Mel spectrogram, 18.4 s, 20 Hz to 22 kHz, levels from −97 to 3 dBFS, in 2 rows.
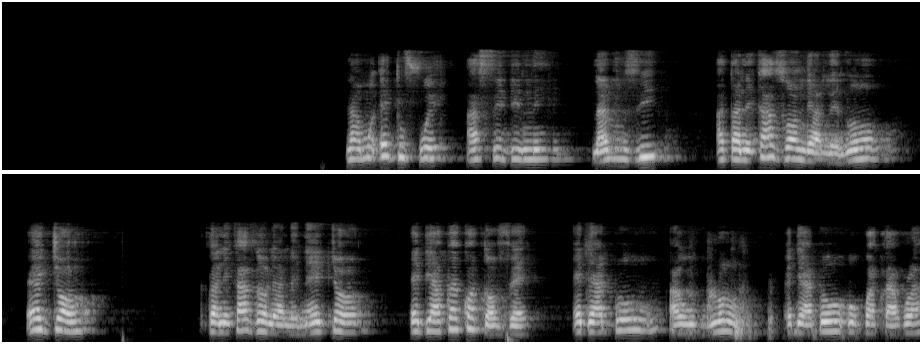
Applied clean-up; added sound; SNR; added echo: neural mask model DeepFilterNet 3.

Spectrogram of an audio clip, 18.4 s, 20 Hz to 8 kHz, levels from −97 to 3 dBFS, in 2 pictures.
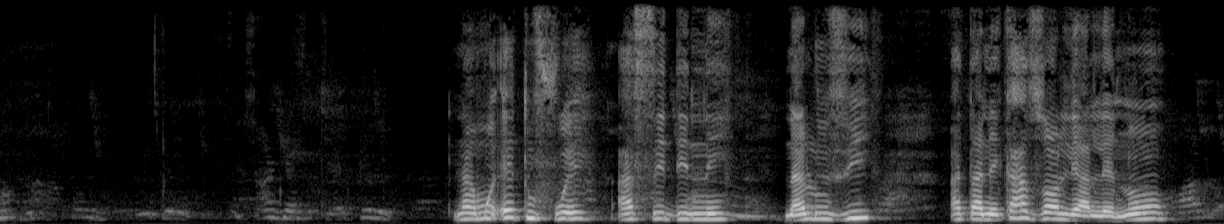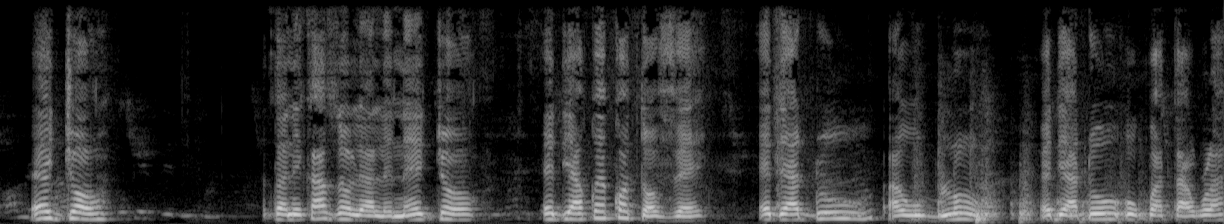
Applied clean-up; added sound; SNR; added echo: none; none; none; none.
